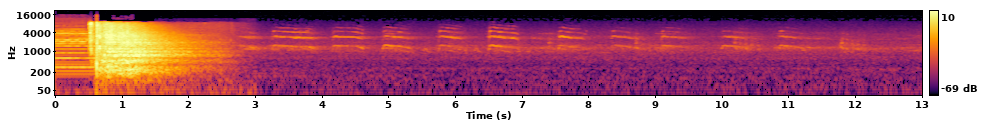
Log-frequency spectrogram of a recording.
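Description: Music ends in a loud crash that rings away over about two seconds. A bird then calls faintly over and over, short down-slurred calls about twice a second that thin out near the end.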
